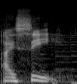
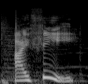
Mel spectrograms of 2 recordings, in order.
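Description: First: The s in 'see' is a clear s. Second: The s in 'see' is lisped like 'th'. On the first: "instead of"

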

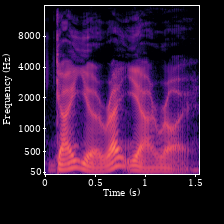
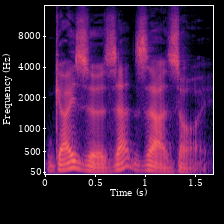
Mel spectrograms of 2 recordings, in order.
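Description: First: The d and gi sounds are said as y. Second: The d, gi and r sounds are said as z. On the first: "in Southern Vietnamese will be said" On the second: "in Northern Vietnamese would sound like"

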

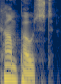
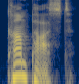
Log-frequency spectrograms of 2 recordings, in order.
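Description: First: It is said in an American pronunciation. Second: It is said in a British pronunciation. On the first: "and we say compost" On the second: "the Brits say compost"

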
